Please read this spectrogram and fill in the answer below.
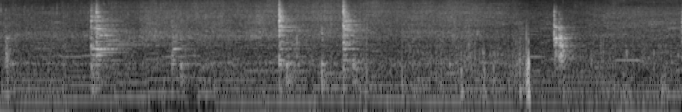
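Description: A whisk stirring a white sauce of milk, butter and flour in a stainless steel pot over the heat, with several sharp metallic clinks of the pot and utensils, the loudest about three seconds in.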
